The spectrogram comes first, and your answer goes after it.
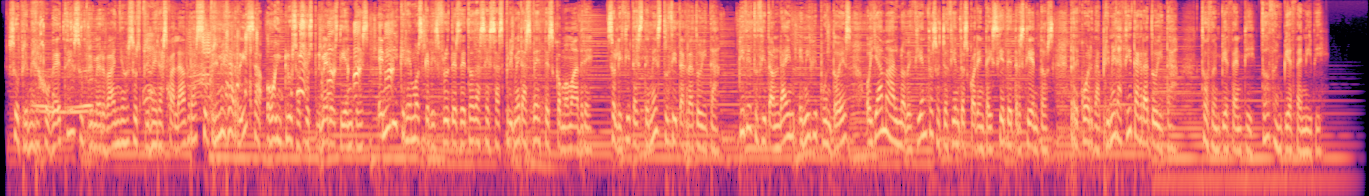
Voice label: female spanish comercial; ideasonora

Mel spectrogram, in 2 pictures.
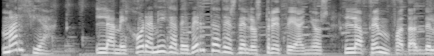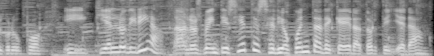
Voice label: female spanish acting comercial; ideasonora

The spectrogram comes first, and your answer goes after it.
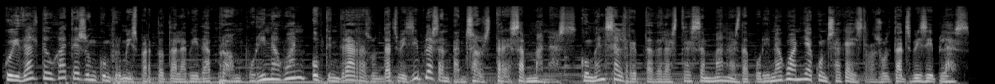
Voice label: female catalan pet food comercial; ideasonora

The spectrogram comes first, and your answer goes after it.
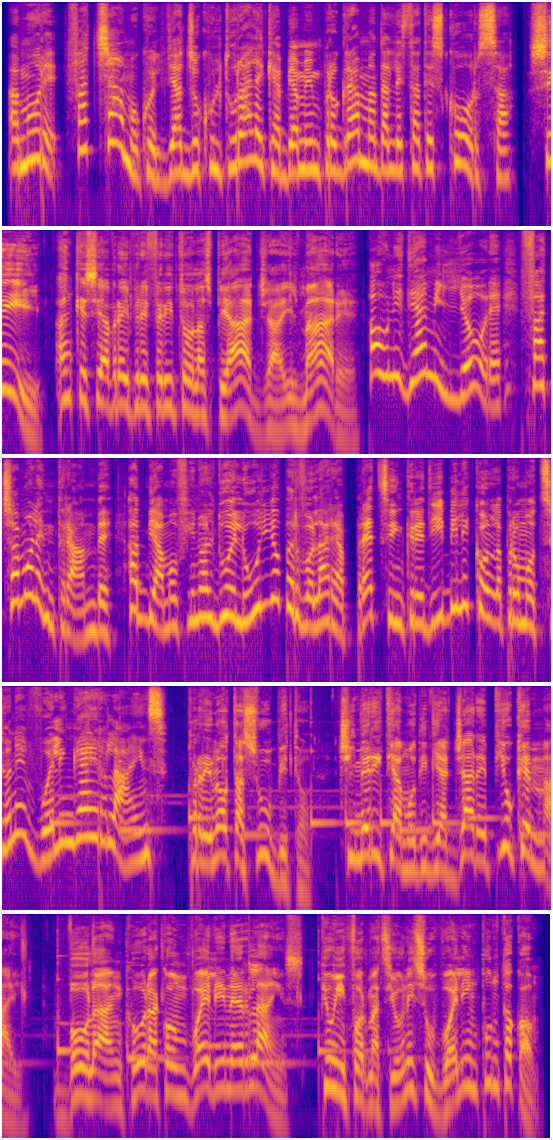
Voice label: female italian comercial; ideasonora

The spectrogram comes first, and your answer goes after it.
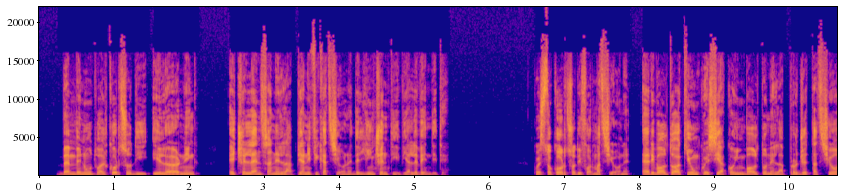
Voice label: male italian comercial

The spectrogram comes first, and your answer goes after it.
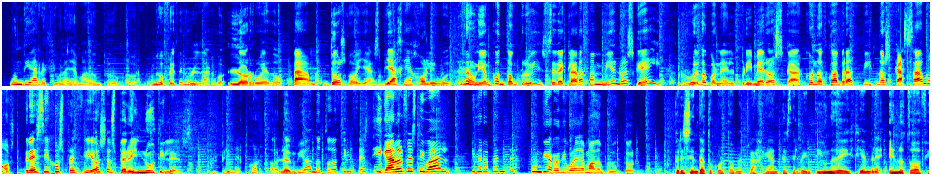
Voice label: female spanish film comercial

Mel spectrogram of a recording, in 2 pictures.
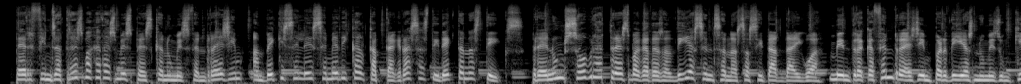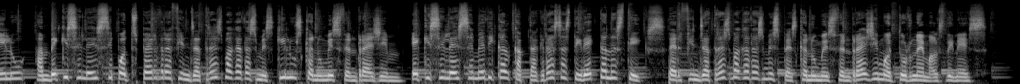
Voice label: female catalan comercial

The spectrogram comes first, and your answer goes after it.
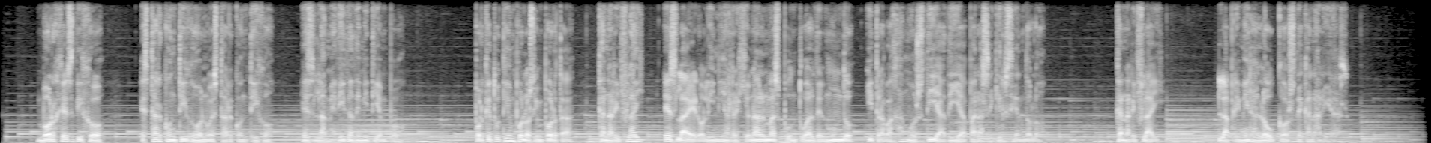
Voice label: male spanish travel comercial; ideasonora

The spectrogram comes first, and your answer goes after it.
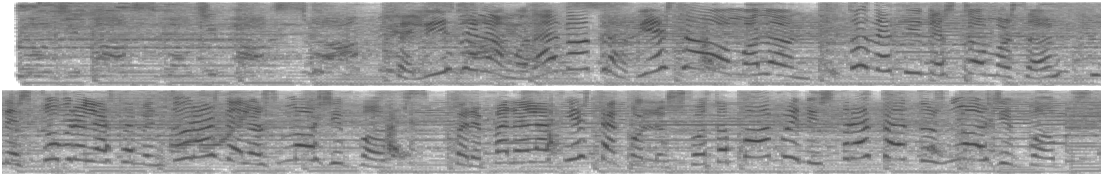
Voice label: female spanish toys comercial

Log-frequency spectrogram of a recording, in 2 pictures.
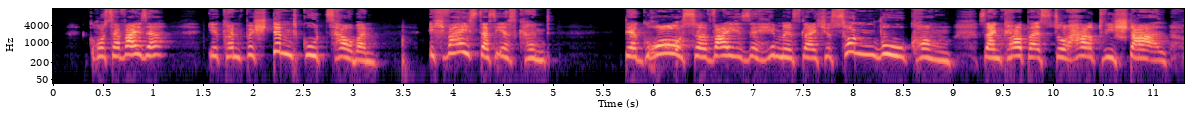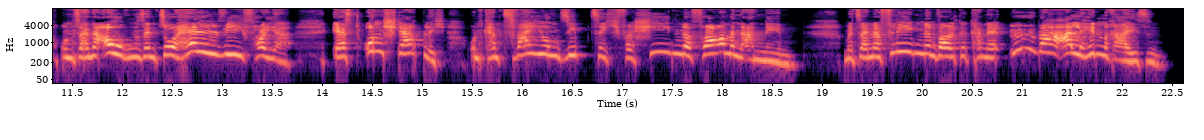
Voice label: female german kids comercial

